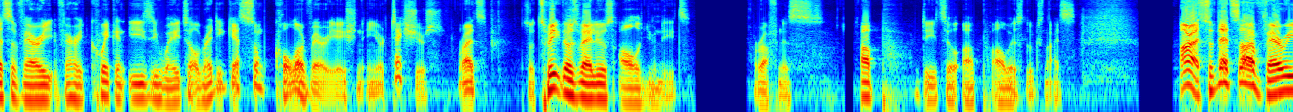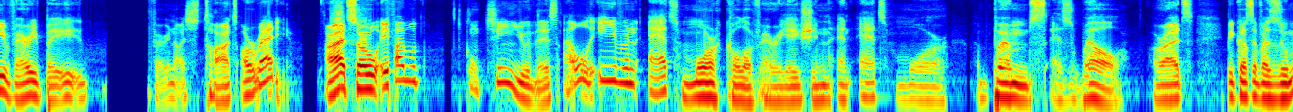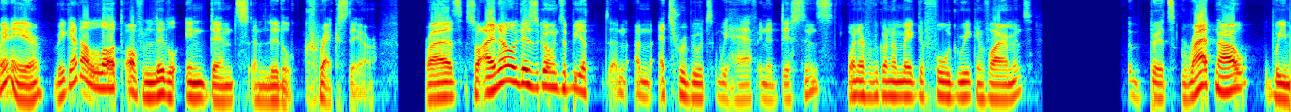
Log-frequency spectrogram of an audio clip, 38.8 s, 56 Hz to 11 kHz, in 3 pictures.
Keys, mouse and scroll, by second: 4.3 middle click, 5.0 click, 8.3-9.4 drag, 9.7 click, 11.1 click, 13.0 shift+middle click, 26.9 shift+middle click, 30.6 shift+middle click, 31.4 shift+middle click.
